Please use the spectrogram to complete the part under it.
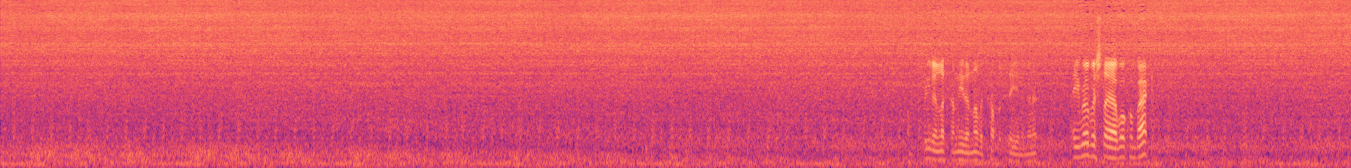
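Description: A steam locomotive rumbles steadily along the track.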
